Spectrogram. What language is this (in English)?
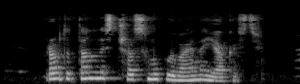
Belarusian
